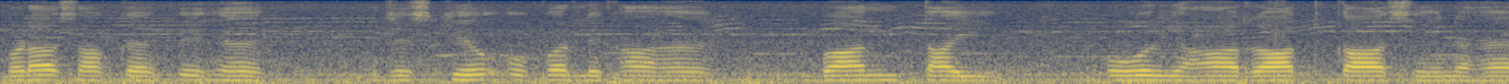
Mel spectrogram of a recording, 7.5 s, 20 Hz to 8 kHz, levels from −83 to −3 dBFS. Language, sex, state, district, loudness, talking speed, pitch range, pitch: Hindi, male, Haryana, Charkhi Dadri, -17 LUFS, 125 wpm, 150-165 Hz, 160 Hz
